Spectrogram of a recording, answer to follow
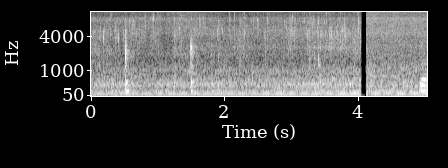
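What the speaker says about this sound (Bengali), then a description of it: "পেঁয়াজটা ভাজি করব, আর একটু তেল দিয়ে দেবো" Onions fry in oil with a steady, even sizzle that holds throughout, broken by a couple of faint ticks and one abrupt momentary dropout, close and moderately quiet with no talking.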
